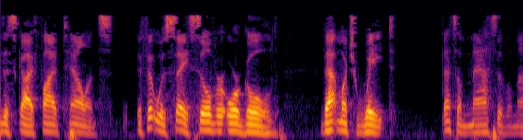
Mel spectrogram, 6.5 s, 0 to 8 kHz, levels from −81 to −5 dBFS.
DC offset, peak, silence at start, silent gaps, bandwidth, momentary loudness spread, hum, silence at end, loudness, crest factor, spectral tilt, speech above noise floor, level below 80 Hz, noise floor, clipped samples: under 0.1%; -6 dBFS; 0 s; none; 6.2 kHz; 15 LU; none; 0 s; -23 LUFS; 18 dB; -6 dB/octave; 45 dB; -48 dBFS; -68 dBFS; under 0.1%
